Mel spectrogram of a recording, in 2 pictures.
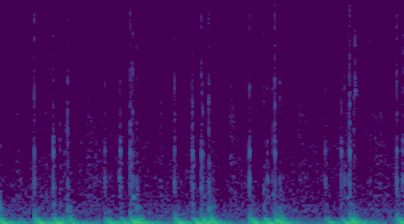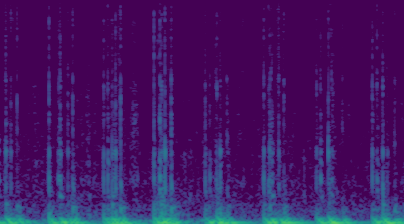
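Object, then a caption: Large flat inlaid wooden chess board. Fingertips with long nails tap slowly on a large, flat, inlaid wooden chess board, making soft, low, dull knocks with short decay and faint bright clicks of the nails. The taps come in loose, uneven clusters throughout the clip.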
